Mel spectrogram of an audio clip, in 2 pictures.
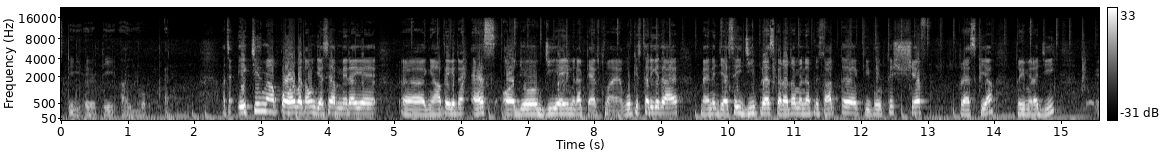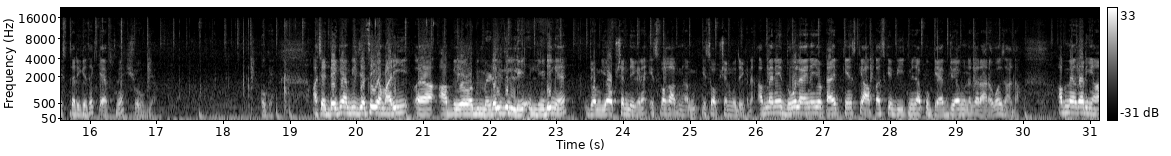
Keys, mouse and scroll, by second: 0.0-2.1 typing, 18.4 KP_Enter, 20.3 click.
